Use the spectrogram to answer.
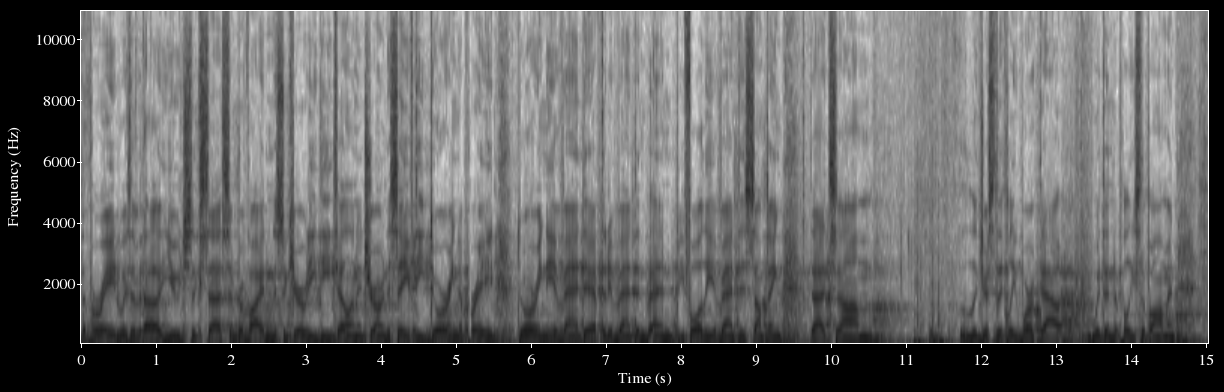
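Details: Adult man speaking at a public meeting; normal voice.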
